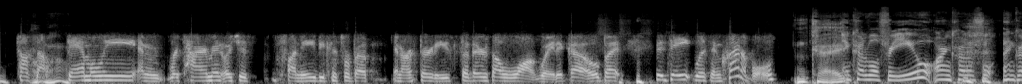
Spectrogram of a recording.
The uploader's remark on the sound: We get that other person on the phone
